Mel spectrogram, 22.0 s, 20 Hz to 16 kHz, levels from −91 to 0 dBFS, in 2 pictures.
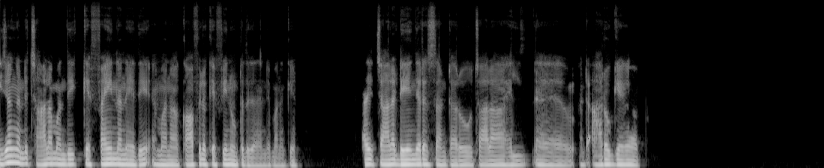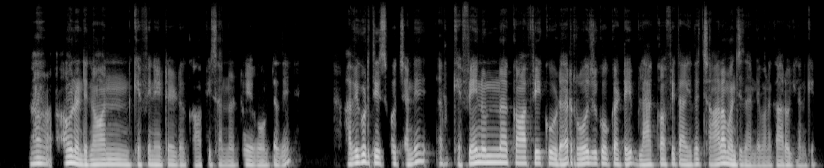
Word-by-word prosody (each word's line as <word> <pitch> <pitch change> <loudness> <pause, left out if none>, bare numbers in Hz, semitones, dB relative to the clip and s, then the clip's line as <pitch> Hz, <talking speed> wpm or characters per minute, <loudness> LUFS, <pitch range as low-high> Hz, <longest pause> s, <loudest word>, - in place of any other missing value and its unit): నిజంగా 145 +6 +5
అండి, 120 - 0
చాలా 105 +3 +1
మంది 110 0 +2 0.2
కెఫైన్ 110 +2 +2
అనేదే, 100 0 +2 0.2
మన 95 0 +1 0.2
కాఫీలో 100 +3 +1
కెఫీన్ 105 +1 +1
ఉంటది 90 -2 -4
కదండీ! 80 +1 -7
మనకి. 80 +2 -8 0.9
అది 110 0 +3
చాలా 105 +1 +3
డేంజరస్ 105 -1 +3
అంటారు. 95 0 -2 0.2
చాలా 95 +1 -1 0.2
హెల్త్ 95 +1 -3 0.2
ఆహ్, 90 -1 -4
అంటే 95 - -7
ఆరోగ్యంగా 100 0 +1 3.0
ఆ! - - +2 0.4
అవునండి. 125 -8 +5
నాన్ 110 +1 +3 0.3
కెఫినేటెడ్ 95 -2 -2 0.2
కాఫీస్ 95 +2 -8
అన్నట్టు 90 +2 -8
ఏవో 90 0 -3
ఉంటది. 90 0 -4 0.8
అవి 125 +5 +4
కూడా 160 -4 +5
తీసుకోవచ్చండి. 125 0 -1 0.5
కెఫెన్ 125 +10 +3
ఉన్న 150 0 +5 0.2
కాఫీ 130 0 +2
కూడా, 110 -4 +4 0.2
రోజుకొకటి 120 -2 +1
బ్లాక్ 100 0 0
కాఫీ 110 +1 -1
తాగితే, 100 +2 0
చాలా 110 +7 +3
మంచిదండి 90 -4 -1
మనకు 85 +1 -7
ఆరోగ్యానికి. 85 0 -6
100 Hz, 120 wpm, -23 LUFS, 95-110 Hz, 3.0 s, నిజంగా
